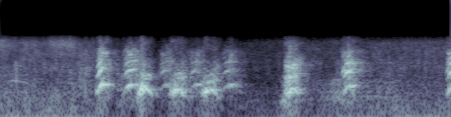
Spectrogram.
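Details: Alabai named Oktash sounding off at an outsider: a quick run of four or five husky barks, a pause, then three spaced, heavier barks over steady low background rumble.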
